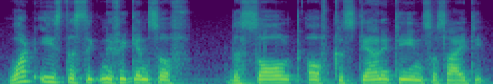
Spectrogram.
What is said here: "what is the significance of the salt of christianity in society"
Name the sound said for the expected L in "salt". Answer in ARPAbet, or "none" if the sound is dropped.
L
